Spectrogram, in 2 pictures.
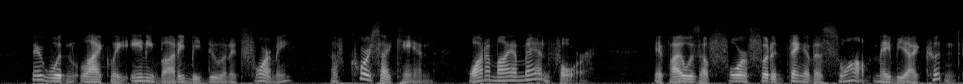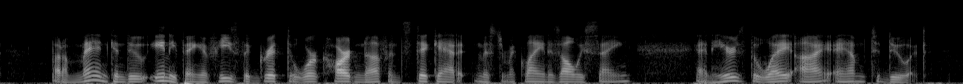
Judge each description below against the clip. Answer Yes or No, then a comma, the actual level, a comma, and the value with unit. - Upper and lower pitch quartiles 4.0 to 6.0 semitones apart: Yes, average, 4.6 semitones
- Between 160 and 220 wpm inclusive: Yes, average, 200 wpm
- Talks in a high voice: No, low, 125 Hz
